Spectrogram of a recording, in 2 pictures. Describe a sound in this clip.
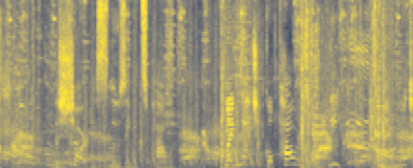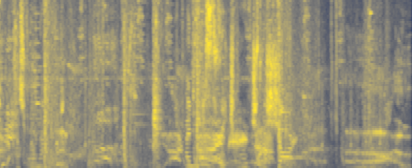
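Weapons strike and clash in a fight.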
